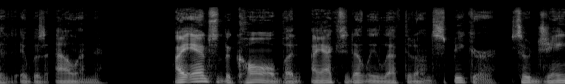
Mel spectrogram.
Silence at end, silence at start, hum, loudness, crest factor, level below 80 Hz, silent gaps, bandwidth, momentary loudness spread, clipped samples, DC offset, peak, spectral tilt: 0 s; 0 s; none; -33 LUFS; 26 dB; -50 dBFS; 1.14-1.66 s, 5.06-5.10 s; 15.5 kHz; 14 LU; under 0.1%; under 0.1%; -10 dBFS; -2.5 dB/octave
